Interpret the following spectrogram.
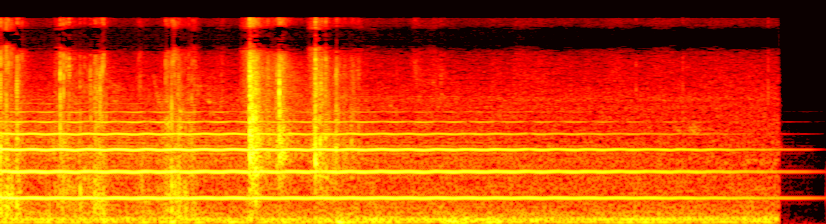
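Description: A wind instrument holding one long note that slowly fades out and stops just before the end, with a few short clicks in the first half.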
